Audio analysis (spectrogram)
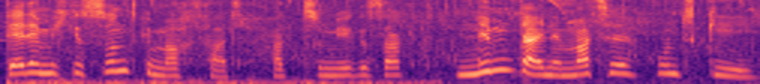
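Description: A helpless invalid in a Bible audio drama played by a woman, speaking in a high voice. The manner is earnest and pleading, with a plaintive edge. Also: a little slow, darkish tone, close to an everyday voice.

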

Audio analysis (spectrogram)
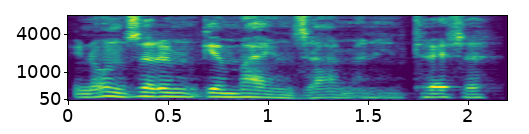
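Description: An actor playing a shrewd, haughty old bookseller in a radio drama, with a schoolmasterly, condescending, muttering manner. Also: male voice, mid-range voice, moderate pace, darkish tone. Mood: calculating. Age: older. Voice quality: husky, gravelly.

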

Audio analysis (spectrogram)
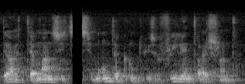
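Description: Very gravelly low man in echoey room. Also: fast. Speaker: dentist. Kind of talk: interview answers. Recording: echoey, slightly noisy film soundtrack.

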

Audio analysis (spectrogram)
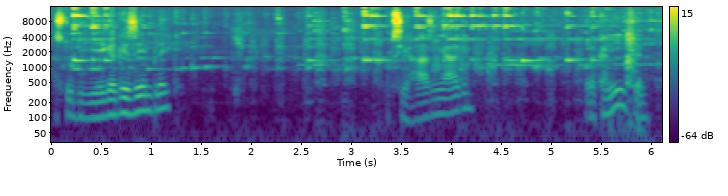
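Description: Actor as low-voiced naive young shepherd. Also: male voice, lightly acted. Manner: simple, musing aloud, coaxing. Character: naive young male shepherd apprentice talking to his dog. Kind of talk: radio crime drama acting. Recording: music and bleating flock behind.

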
